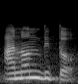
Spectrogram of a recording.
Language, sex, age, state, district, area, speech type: Odia, female, 18-30, Odisha, Malkangiri, urban, read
